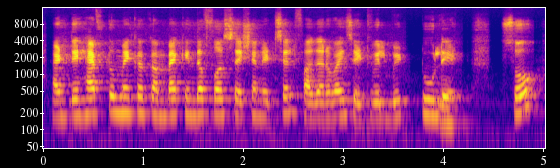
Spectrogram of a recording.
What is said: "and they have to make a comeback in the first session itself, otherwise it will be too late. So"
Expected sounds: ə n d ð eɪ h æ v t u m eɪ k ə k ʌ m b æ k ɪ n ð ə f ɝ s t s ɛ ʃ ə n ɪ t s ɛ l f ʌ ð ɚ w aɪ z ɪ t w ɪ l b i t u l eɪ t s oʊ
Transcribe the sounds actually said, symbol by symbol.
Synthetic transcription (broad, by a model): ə n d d eɪ h æ v t u m eɪ k ə k ʌ m b æ k ɪ n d ə f ɝ s t s ɛ ʃ ə n ɪ t s ɛ l f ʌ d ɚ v aɪ z ɪ t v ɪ l b i t u l eɪ t s oʊ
